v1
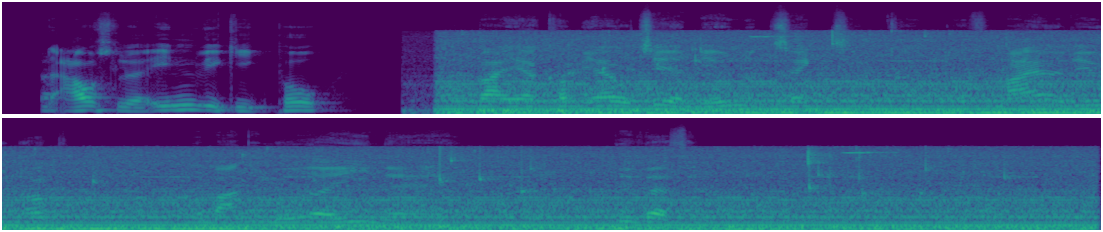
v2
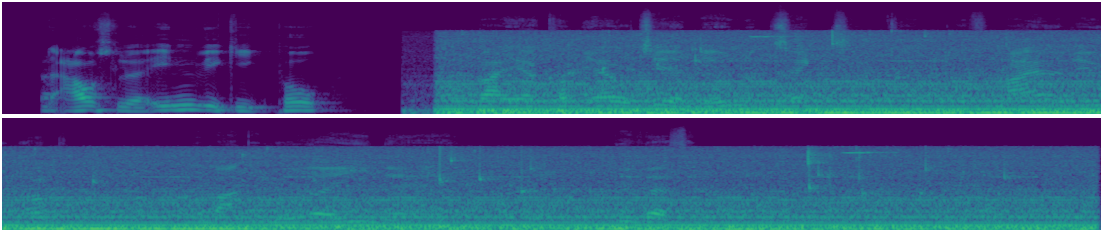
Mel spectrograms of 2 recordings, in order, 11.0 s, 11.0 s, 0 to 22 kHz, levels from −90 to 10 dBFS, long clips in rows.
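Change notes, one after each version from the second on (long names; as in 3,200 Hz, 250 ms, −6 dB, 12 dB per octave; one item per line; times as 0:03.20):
speech −3.0 dB
master: add low-shelf EQ 190 Hz +6.5 dB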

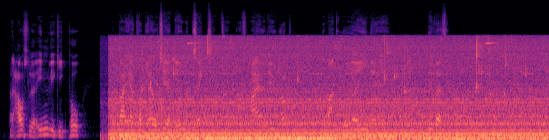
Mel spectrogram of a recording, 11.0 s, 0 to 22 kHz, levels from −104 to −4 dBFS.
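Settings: reverb: off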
